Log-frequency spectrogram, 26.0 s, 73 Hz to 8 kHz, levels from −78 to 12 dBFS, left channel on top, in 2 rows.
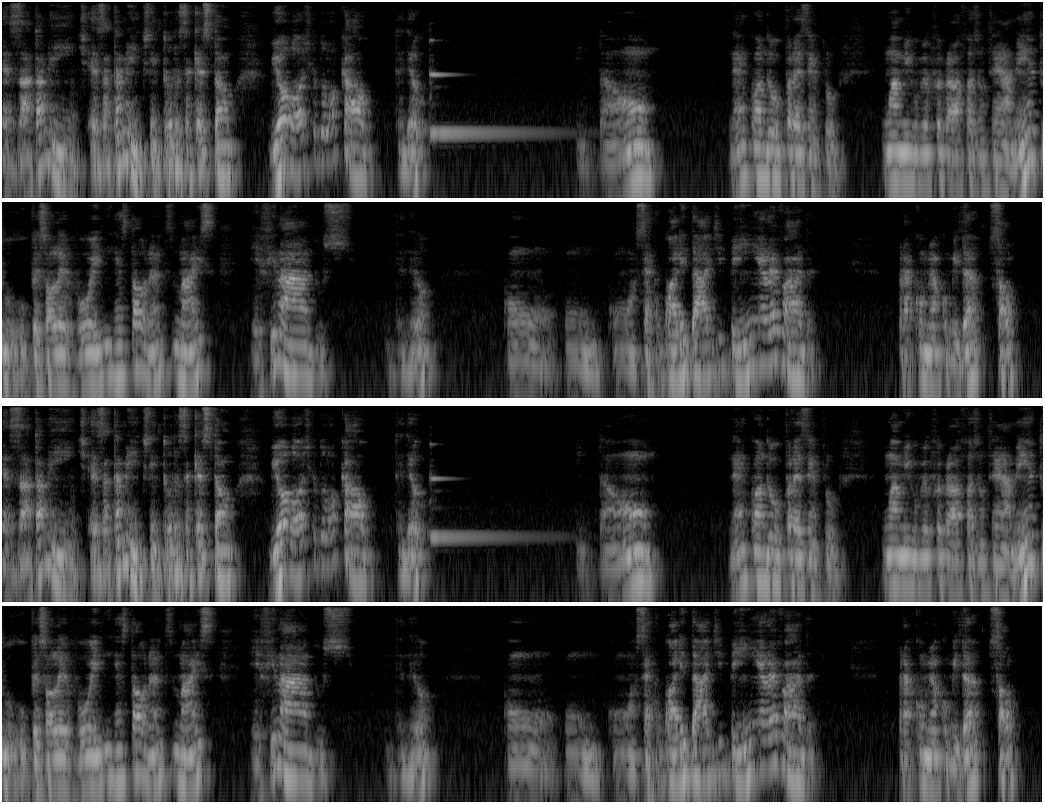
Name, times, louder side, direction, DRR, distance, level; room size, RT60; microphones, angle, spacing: voice 1, 0.0-4.6 4.9-5.3 7.2-8.1 9.1-10.7 11.0-15.8 16.1-17.4 17.8-18.4 19.3-23.2 24.2-25.6, equal, 5° right, -1 dB, 1.9 m, -29 dB
Marimba xylophone, 5.3-7.1, left 4 dB, 80° left, 2.6 m, -40 dB
5.1 x 3.7 x 2.2 m, 0.24 s
head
